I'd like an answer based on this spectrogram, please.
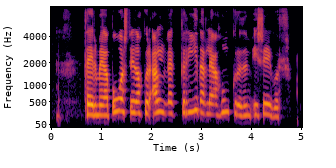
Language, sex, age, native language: Icelandic, female, 40-49, Icelandic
